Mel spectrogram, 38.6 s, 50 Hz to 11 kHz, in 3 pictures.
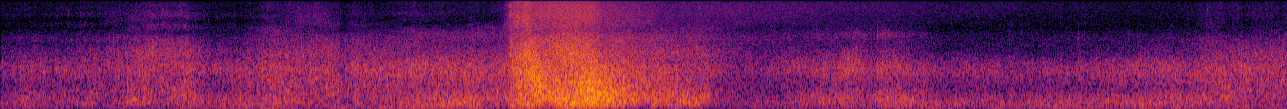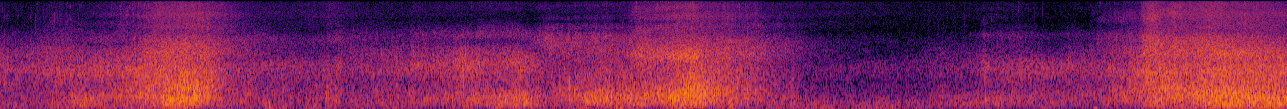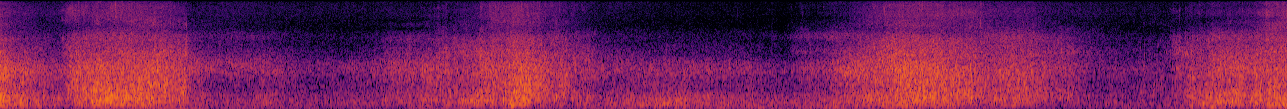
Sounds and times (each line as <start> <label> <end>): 0.1 waves washing upon the shore 38.6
